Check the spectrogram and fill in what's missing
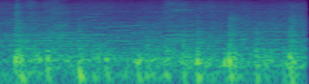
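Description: Rail carriage on a long train ride, a rhythmic clickety-clack of wheels over rail joints, steady repeating thumps under a low rumble, moderately close with no voices.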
